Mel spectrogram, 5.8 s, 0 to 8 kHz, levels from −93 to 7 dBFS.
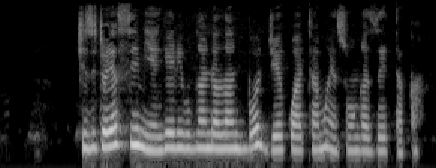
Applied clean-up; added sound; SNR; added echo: none; none; none; none.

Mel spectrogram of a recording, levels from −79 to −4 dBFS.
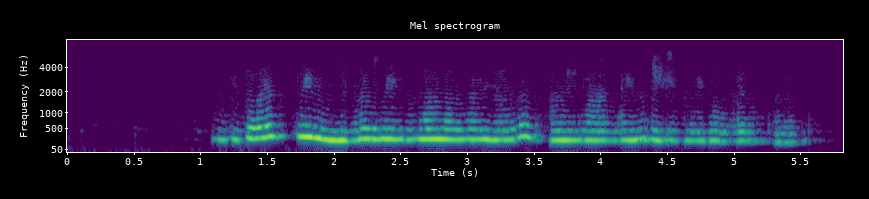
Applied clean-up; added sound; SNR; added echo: neural mask model DeepFilterNet 3.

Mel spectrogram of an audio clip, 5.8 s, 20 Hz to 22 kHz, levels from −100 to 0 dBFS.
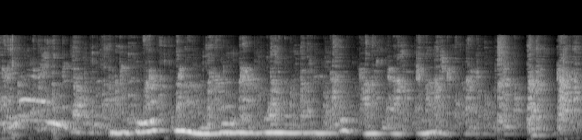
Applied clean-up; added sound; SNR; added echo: classical method WPE with log-MMSE.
